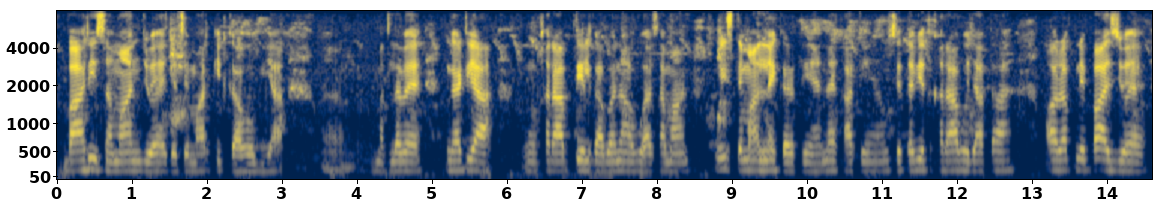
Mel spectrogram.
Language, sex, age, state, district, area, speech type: Urdu, female, 60+, Bihar, Khagaria, rural, spontaneous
